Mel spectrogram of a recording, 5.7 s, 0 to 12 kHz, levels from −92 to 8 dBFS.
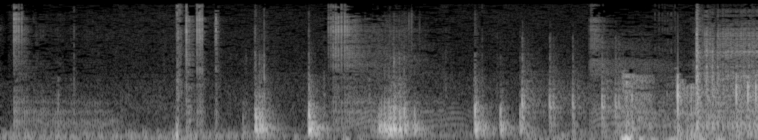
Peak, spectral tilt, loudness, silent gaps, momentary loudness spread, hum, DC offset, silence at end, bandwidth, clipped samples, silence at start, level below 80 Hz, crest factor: -2 dBFS; -4.5 dB/octave; -28 LUFS; none; 18 LU; none; under 0.1%; 0 s; 11.5 kHz; under 0.1%; 0 s; -38 dBFS; 26 dB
